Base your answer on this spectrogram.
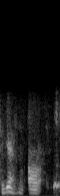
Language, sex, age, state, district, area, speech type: Hindi, male, 18-30, Uttar Pradesh, Prayagraj, urban, conversation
